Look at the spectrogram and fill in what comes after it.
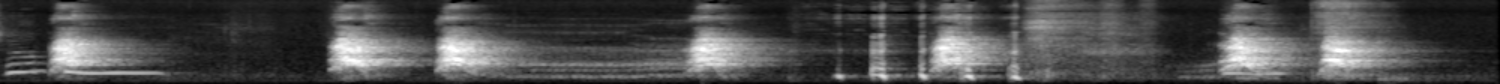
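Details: Teacup Miniature Pinscher named Chomper barking at his own reflection: sharp high yaps in pairs with pauses between, a short whine-like tone after the first bark, and faint clicks and scuffling in between.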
